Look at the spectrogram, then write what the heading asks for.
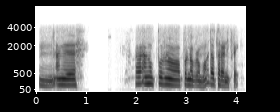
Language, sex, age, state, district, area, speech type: Bodo, male, 30-45, Assam, Baksa, urban, conversation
